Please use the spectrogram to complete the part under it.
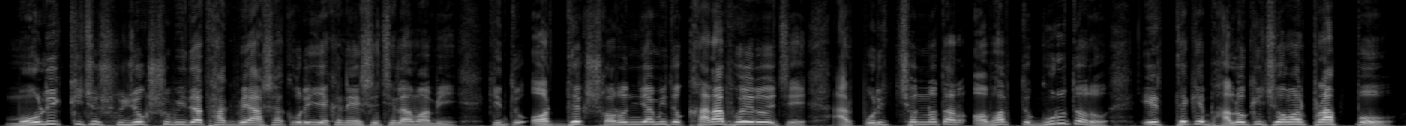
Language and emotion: Bengali, angry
